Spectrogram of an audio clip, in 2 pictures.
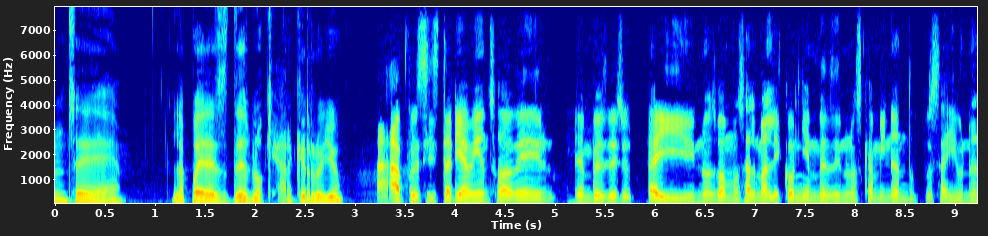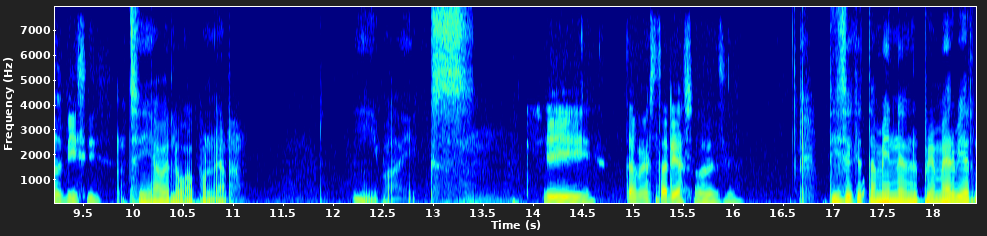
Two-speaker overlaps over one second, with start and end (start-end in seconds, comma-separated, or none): none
